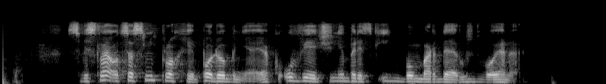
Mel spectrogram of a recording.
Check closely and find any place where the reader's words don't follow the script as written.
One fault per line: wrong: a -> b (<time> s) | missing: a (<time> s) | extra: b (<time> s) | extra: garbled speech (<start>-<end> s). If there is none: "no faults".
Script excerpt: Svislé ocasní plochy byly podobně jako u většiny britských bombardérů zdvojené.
missing: byly (1.9 s)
